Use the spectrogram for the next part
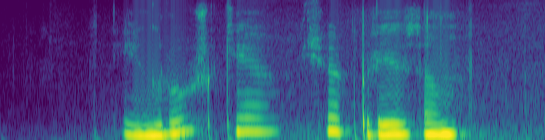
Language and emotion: Russian, neutral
